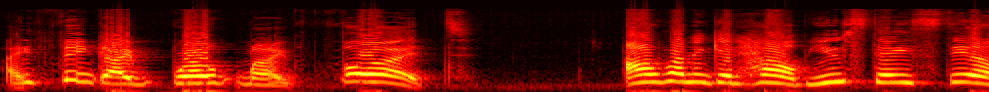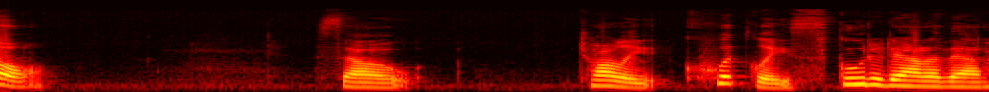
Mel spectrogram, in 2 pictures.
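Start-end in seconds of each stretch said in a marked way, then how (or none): 0.0-2.4 put-on high, loud, slow wail of a hurt boy; crying out. A narrator's reading. Injured Cody calls up to Charlie, loud distressed cry. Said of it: "he was crying". 3.1-5.2 loud, high shouted instructions; urgent calling. A narrator's reading. Charlie calls down to hurt Cody, urgent and loud.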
